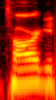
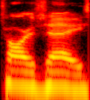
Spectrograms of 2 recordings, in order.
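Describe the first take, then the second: First: It is said with a plain English ending. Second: It is said with a French-sounding ending.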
